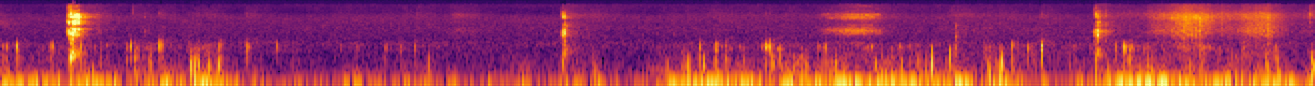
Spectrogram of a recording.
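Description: Sharp, abrupt catches of breath recur through the clip over background noise, consistent with hiccups.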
